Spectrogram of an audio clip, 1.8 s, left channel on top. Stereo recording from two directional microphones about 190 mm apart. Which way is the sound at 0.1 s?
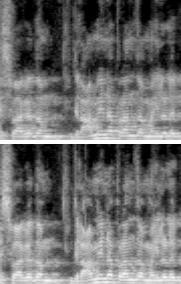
25° right (ahead or behind).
